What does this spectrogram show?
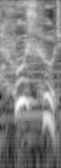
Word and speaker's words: Hoothoot: Also, I love that Hoothoot hat. Sorry, did you just pronounce the th in Hoothoot? That's disgusting.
